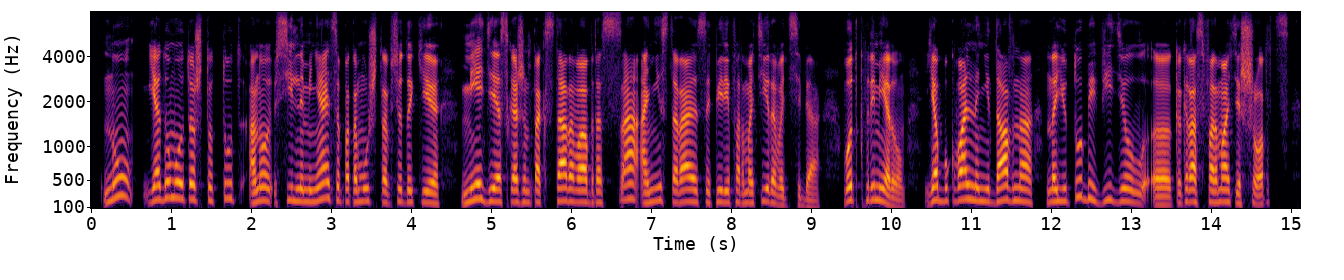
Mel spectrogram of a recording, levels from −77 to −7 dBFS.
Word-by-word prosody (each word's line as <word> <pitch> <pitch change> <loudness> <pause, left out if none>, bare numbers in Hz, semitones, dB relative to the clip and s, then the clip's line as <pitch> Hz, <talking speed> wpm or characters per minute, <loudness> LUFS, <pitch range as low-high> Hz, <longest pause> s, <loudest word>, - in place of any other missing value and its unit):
Ну, 240 - -3
я 200 +6 +2
думаю 235 0 0
то, 220 0 +1
что 200 0 -5
тут 230 +4 -10
оно 185 +5 0
сильно 195 -2 -3
меняется, 200 +5 +1
потому 180 +1 -3
что 165 -4 -2
всё-таки 165 -2 0 0.2
медиа, 185 +1 +2
скажем 170 -1 0
так, 170 0 +1
старого 185 -3 +4
образца, 170 +6 +1
они 170 +6 +1
стараются 170 -1 +1
переформатировать 160 -4 -2
себя. 105 -7 -8 0.3
Вот, 205 +1 +2
к - - -17
примеру, 195 - +1 0.2
я 200 +3 +4
буквально 205 +2 +2
недавно 185 0 +2 0.2
на 175 +3 +2
"Ютубе" 210 +5 -2
видел, 180 -3 -7
э, 130 0 +2
как 155 +3 -6
раз 175 -2 +3
в - - -18
формате 170 -2 +2
шортс, - - -3
180 Hz, 145 wpm, -23 LUFS, 165-200 Hz, 0.3 s, старого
